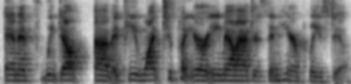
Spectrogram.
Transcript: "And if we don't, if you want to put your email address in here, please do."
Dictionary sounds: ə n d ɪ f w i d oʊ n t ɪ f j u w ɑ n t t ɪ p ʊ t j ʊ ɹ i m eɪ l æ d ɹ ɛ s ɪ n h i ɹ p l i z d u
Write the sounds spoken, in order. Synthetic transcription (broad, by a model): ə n ɪ f w i d oʊ n t ɪ f j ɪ w ɑ n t t ɪ p ʊ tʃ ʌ ɹ i m eɪ l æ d ɹ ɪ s ɪ n h i ɹ p l i z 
